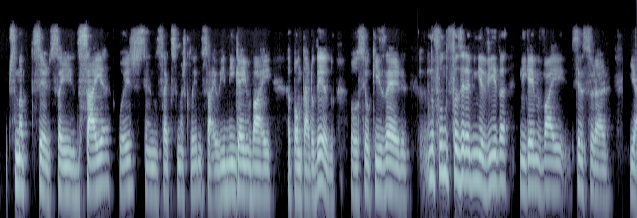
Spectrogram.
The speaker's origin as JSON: {"language": "Portuguese", "town": "Viana do Castelo", "region": "Norte", "country": "Portugal", "tie": "born or raised there", "moved": "as an adult", "said": "Identifiquei-a muito com Viana do Castelo, de onde sou natural."}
